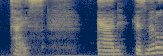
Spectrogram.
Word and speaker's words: Thijs: And it's spelled Thijs and it's pronounced Tys.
